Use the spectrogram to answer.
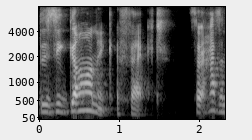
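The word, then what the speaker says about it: Zeigarnik: actual projects and tasks it's actually called the zanic effect so it has a name if you want to know how that's spelled and you want to look it up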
